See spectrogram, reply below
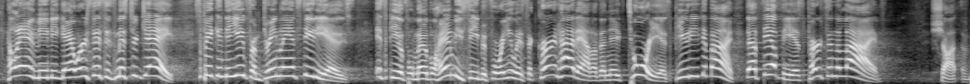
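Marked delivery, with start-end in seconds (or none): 0.1-11.0 high, loud Baltimore narrator, hammed-up; thick Baltimore accent. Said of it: "He has a thick Baltimore accent". 11.2-13.3 put-on "the filthiest person alive" announced high in a Baltimore accent; thick Baltimore accent. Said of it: "He has a thick Baltimore accent".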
